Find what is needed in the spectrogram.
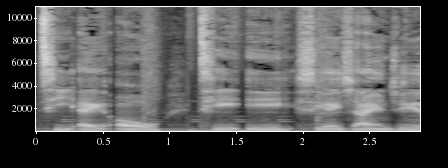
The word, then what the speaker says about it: Tao Te Ching: It's spelled Tao Te Ching. It's just pronounced with the D.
